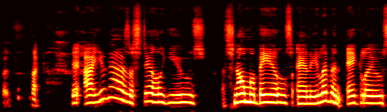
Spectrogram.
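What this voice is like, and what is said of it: Put-on Montana American accent. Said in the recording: “this is my greatest Montana accent, by the way, whether it's accurate or not, I don't know. I kind of use that for a lot of American states that really don't have an accent.”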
